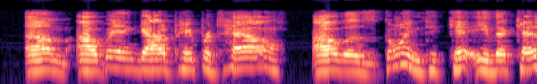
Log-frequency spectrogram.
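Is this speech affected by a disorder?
Yes: brain injury; speech affected.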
